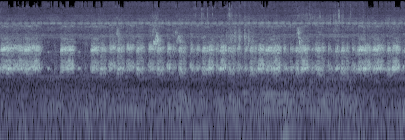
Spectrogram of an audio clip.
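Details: Frogs raised on a farm calling before rain, in a near-continuous chorus of fast, rattling pulsed croaks that breaks briefly only twice, with a low hum beneath.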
